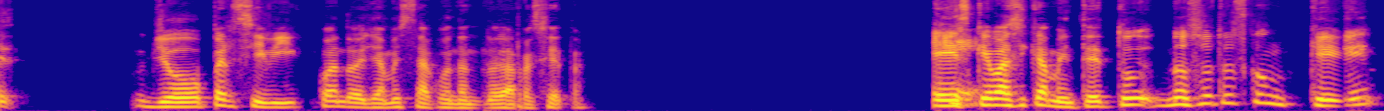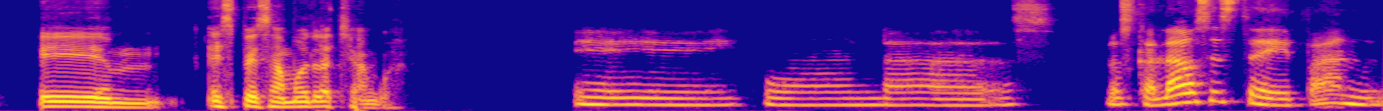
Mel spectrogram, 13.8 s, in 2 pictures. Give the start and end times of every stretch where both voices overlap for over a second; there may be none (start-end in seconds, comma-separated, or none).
none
